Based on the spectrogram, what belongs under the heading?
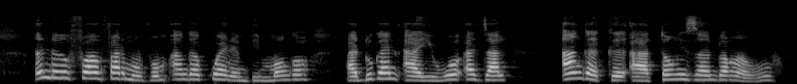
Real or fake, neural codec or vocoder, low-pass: fake; vocoder, 22.05 kHz, 80 mel bands, WaveNeXt; 9.9 kHz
